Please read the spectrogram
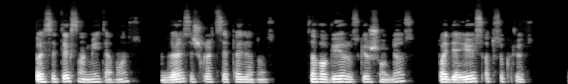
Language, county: Lithuanian, Kaunas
